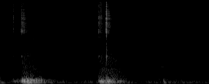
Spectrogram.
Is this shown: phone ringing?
no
